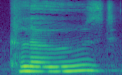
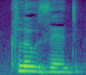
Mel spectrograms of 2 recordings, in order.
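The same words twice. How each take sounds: First: The ending is a short d sound only. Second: The ending is said as an extra syllable. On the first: The speaker calls it right. "we eliminate the E" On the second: The speaker calls it wrong.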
